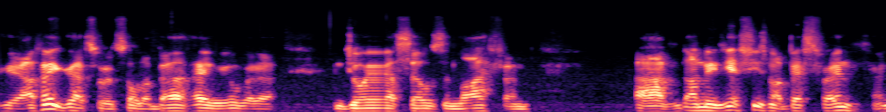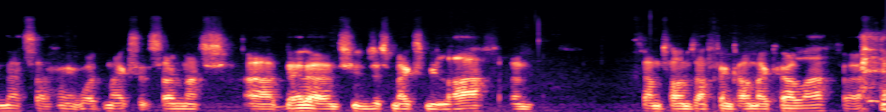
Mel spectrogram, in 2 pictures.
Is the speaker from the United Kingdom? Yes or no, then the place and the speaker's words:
no; Cairns, Queensland, Australia; When I was growing up in Cairns, there's a lot of Indigenous and Torres Strait Islanders there, so our next door neighbours were TI, and we grew up with them our whole lives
